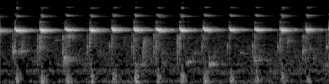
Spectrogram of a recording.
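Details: Long ngekek from a female lovebird, used to spur other lovebirds into song: fast string of shrill, clipped notes repeated roughly four times a second in an unbroken chattering rattle.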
